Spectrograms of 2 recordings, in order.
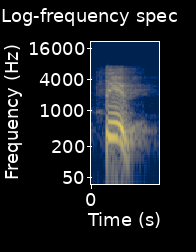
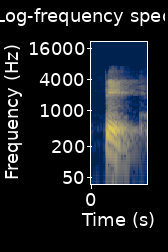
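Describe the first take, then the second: First: The initial b is tense and unvoiced. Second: The initial b is voiced and resonant. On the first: The speaker calls it wrong. "이렇게 쌍비읍으로 완전히 가면 안 됩니다" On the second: The speaker calls it right. "좀 더 많이 울리게"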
